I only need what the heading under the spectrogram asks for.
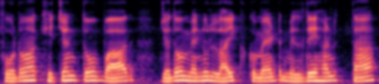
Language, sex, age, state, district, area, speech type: Punjabi, male, 18-30, Punjab, Jalandhar, urban, spontaneous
